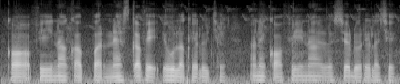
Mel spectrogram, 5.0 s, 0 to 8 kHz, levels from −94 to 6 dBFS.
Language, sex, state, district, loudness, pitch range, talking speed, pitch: Gujarati, male, Gujarat, Valsad, -19 LUFS, 90-100 Hz, 165 wpm, 95 Hz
